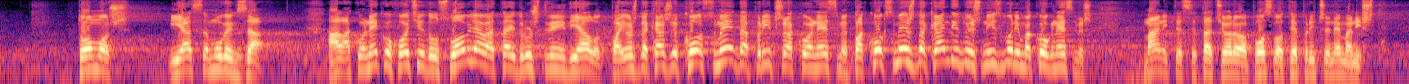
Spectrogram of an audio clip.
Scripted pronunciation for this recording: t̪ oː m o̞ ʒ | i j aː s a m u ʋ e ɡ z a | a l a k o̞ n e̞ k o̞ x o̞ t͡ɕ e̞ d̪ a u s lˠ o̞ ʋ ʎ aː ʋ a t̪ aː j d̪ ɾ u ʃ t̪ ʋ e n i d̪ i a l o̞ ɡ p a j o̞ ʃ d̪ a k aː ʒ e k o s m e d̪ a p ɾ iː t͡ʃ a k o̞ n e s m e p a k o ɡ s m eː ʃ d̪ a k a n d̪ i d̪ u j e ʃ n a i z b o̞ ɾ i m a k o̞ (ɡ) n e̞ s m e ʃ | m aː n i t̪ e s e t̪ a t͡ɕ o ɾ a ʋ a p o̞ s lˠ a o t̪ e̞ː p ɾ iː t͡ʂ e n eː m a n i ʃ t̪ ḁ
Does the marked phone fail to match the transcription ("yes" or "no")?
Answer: no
